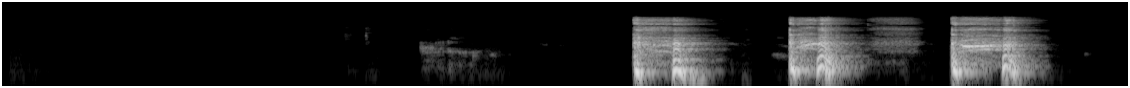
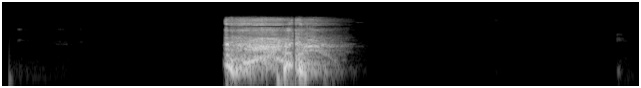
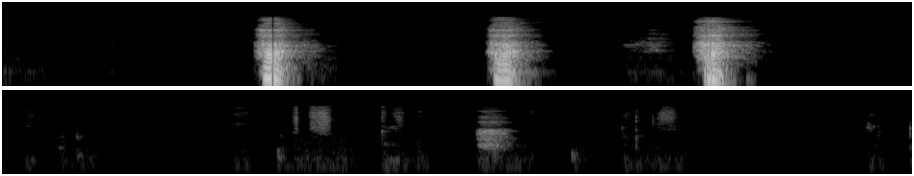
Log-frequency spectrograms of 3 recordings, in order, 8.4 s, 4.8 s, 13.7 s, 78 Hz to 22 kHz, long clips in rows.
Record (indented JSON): {
  "three_cough_length": "8.4 s",
  "three_cough_amplitude": 28540,
  "three_cough_signal_mean_std_ratio": 0.31,
  "cough_length": "4.8 s",
  "cough_amplitude": 31350,
  "cough_signal_mean_std_ratio": 0.32,
  "exhalation_length": "13.7 s",
  "exhalation_amplitude": 23521,
  "exhalation_signal_mean_std_ratio": 0.17,
  "survey_phase": "beta (2021-08-13 to 2022-03-07)",
  "age": "45-64",
  "gender": "Male",
  "wearing_mask": "No",
  "symptom_none": true,
  "smoker_status": "Ex-smoker",
  "respiratory_condition_asthma": false,
  "respiratory_condition_other": false,
  "recruitment_source": "REACT",
  "submission_delay": "2 days",
  "covid_test_result": "Negative",
  "covid_test_method": "RT-qPCR",
  "influenza_a_test_result": "Negative",
  "influenza_b_test_result": "Negative"
}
